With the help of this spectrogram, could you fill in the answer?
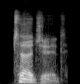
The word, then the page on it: turgid: British English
